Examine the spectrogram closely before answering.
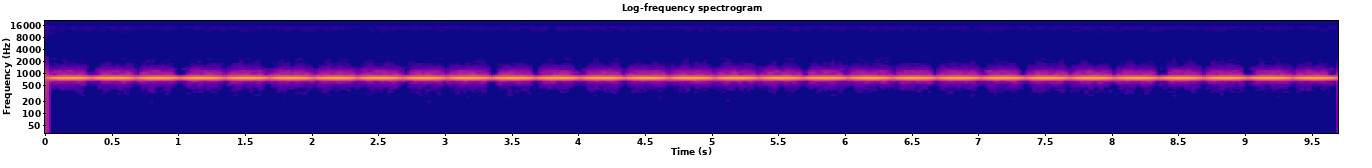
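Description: Isochronic tone: a single pure mid-pitched sine tone switching evenly on and off, about three pulses a second, in the style of a brainwave-entrainment beat.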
